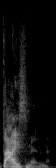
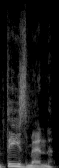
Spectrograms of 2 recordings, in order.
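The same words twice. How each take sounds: First: The name is said to rhyme with Heisman. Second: The name is said not rhyming with Heisman. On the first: This is the changed family name. "Forever, Joe would be known as Joe Theismann" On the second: This is the original family name. "No longer Theismann"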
